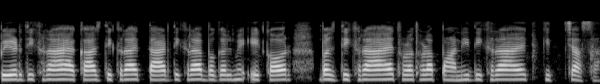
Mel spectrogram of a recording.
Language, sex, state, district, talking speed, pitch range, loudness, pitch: Hindi, female, Goa, North and South Goa, 290 wpm, 220-230 Hz, -15 LUFS, 225 Hz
